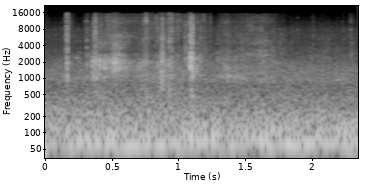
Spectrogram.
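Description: Plastic Hot Wheels track piece and die-cast toy car being handled on grass: several sharp clicks and a brief rustle in the first second or so.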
